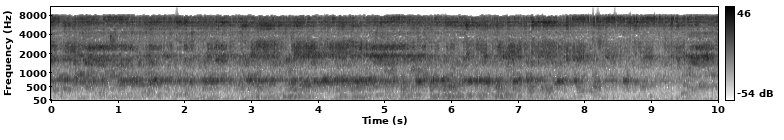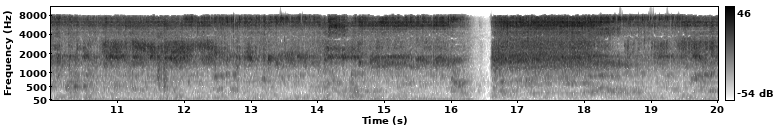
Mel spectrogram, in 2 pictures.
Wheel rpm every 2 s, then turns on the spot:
120, 110, 110, 110, 110, 110, 110, 110, 70, 120.
none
